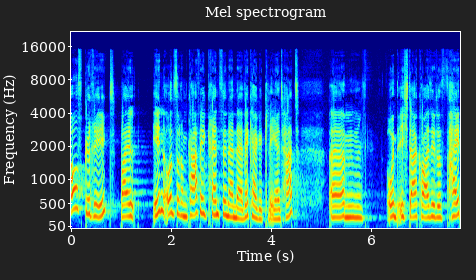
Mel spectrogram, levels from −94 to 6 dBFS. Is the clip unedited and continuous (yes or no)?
yes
